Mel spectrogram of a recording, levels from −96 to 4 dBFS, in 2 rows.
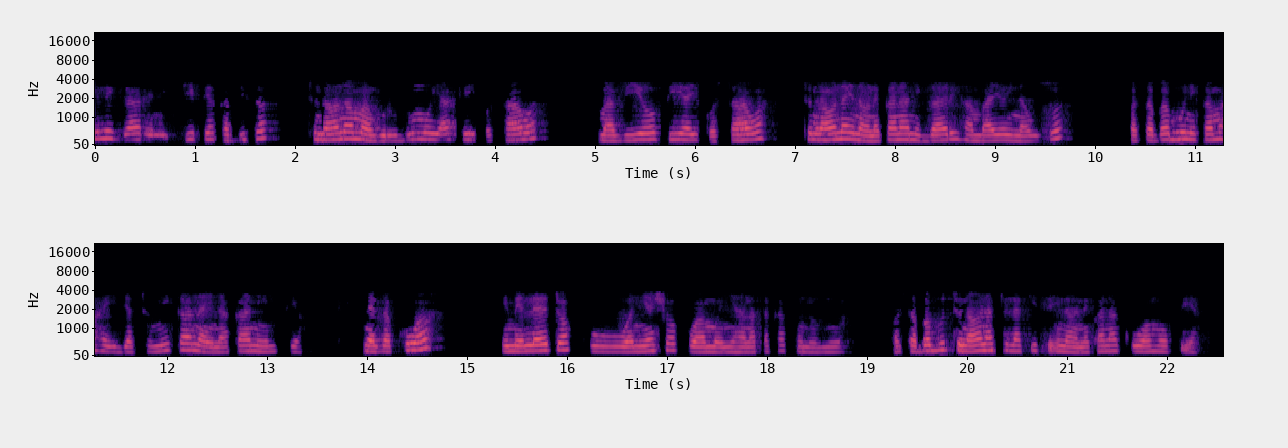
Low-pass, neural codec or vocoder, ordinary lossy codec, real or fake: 3.6 kHz; codec, 16 kHz in and 24 kHz out, 1 kbps, XY-Tokenizer; AAC, 16 kbps; fake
